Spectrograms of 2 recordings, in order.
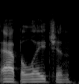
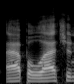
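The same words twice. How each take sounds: First: It uses the northern, outsider pronunciation. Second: It uses the local mountain-region pronunciation. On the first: This is how outsiders from the north say it. "that's probably what Yankees say" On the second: This is how people from the region say it. "is that right?"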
